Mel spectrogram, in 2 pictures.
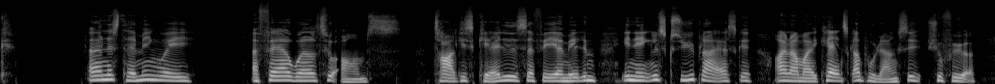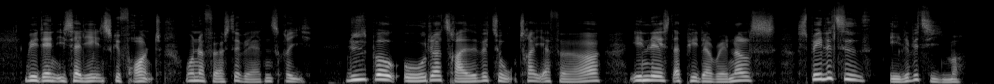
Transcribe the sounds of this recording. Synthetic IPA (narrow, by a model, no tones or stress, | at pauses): ɡ̥ | ʔænəsd̥hæme̝ŋweɪ | ʔæfɛɐwelt͡sʰoʔɑːms | t͡sʰʁɑ̈ːɡ̥isɡ̥̚kʰæɐlihe̝ðˠsæfeːɐimel̰m̩e̝neŋ̰l̩sɡ̥syːpʰlɑ̈ɪɐsɡ̥əʔɒ̽e̝nɑ̈məʁikʰɛ̰ːnsɡ̥ɑ̈mb̥ulɑ̈ŋsəɕo̝føɐ̰ | ʋe̝d̥enit͡sʰæljḛːnsɡ̥əfʁɒ̽n̰d̥ɔ̽n̰ɐfɶɐsd̥əʋæɐd̥n̩skʰʁḭː | lyðˠb̥ɔʊ̰ɔ̽ːɾ̥əɒt͡sʰʁaðˠʋət͡sʰo̝̰ːt͡sʰʁɛ̰ːɐfɶːɐʔe̝nlḛːsd̥æpʰe̝d̥ɐʁenɐlsː | b̥e̝lət͡sʰið̰ˠ | elʋət͡sʰiːmɐ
